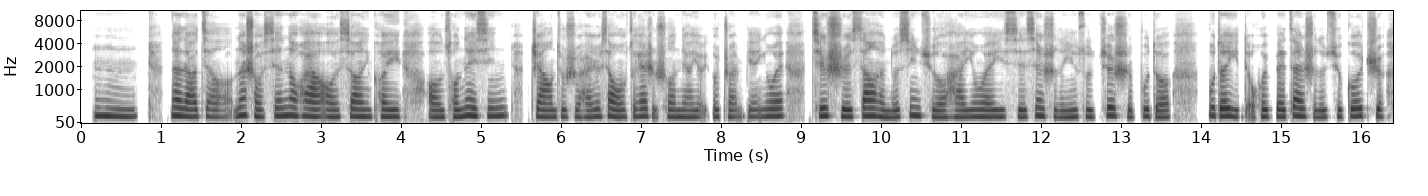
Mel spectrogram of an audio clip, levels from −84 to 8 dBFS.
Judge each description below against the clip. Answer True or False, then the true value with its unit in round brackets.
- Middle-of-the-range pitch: False (205 Hz)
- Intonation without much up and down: True (2.0 semitones)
